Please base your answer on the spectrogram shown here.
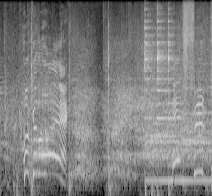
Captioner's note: bell ringing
